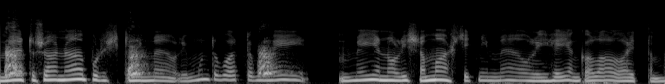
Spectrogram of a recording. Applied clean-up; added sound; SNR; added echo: neural mask model RNNoise.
